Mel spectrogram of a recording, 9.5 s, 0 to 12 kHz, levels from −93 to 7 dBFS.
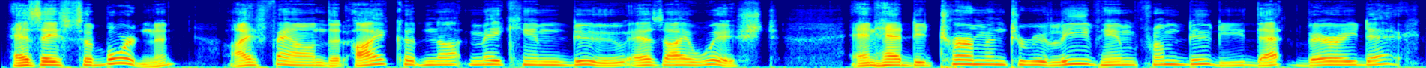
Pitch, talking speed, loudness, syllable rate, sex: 160 Hz, 165 wpm, -19 LUFS, 4.5 syllables/s, male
